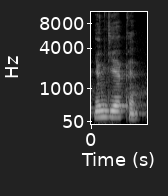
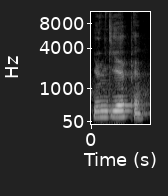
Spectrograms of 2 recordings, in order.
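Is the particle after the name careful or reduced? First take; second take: reduced; reduced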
